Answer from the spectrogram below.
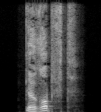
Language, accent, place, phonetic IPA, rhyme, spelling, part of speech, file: German, Germany, Berlin, [ɡəˈʁʊp͡ft], -ʊp͡ft, gerupft, verb, De-gerupft.ogg
- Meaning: past participle of rupfen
